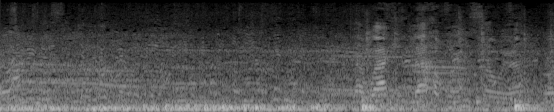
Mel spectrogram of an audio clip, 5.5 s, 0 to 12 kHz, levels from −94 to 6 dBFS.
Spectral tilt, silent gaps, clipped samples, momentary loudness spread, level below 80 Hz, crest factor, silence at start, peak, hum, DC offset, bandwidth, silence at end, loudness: -8 dB/octave; none; under 0.1%; 6 LU; -42 dBFS; 18 dB; 0 s; -12 dBFS; none; under 0.1%; 10.5 kHz; 0 s; -31 LUFS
